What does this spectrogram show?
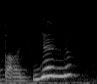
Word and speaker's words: paraguayen: H donc paraguyanten paraguillenne euh se dit guille.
